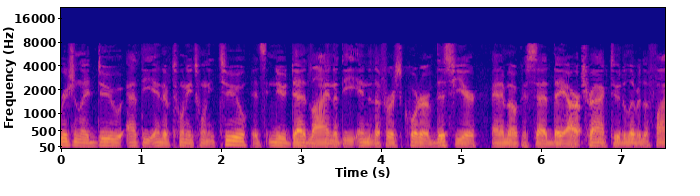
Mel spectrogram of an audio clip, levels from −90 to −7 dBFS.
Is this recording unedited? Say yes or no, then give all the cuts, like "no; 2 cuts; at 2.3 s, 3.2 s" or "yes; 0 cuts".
no; 2 cuts; at 2.5 s, 6.5 s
